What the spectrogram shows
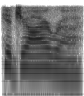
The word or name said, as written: hegira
